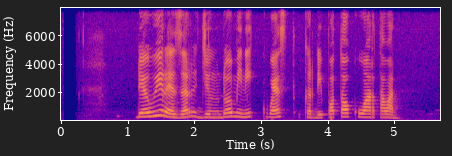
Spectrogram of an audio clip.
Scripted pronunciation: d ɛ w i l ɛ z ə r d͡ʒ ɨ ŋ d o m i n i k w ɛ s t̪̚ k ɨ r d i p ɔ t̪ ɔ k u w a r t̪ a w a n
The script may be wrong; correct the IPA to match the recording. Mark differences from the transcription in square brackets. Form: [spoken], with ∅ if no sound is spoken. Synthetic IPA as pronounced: d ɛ w i [ɾ] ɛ z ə r d͡ʒ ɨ ŋ d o m i n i k w ɛ s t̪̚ k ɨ r d i p ɔ t̪ ɔ k u w a r t̪ a w a n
